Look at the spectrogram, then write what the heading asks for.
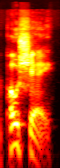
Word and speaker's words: Poche: Looks like Poche or Poche is how they say his name.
